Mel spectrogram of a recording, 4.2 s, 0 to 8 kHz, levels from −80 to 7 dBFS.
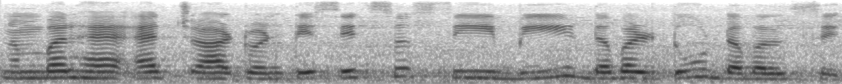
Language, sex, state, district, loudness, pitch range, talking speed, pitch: Hindi, female, Haryana, Jhajjar, -17 LUFS, 205-235 Hz, 155 wpm, 220 Hz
